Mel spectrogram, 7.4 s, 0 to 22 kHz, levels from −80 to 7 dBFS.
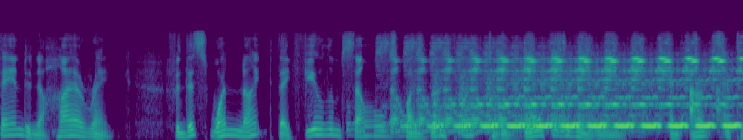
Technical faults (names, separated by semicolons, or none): feedback howl; short stall from a late packet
